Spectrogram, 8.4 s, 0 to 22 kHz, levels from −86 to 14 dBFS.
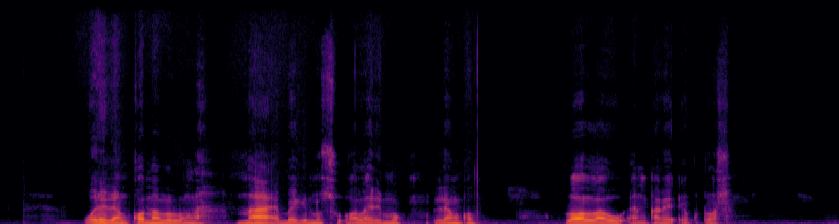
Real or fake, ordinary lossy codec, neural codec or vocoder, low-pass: fake; none; codec, 44.1 kHz, 7.8 kbps, Pupu-Codec; none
